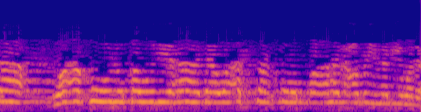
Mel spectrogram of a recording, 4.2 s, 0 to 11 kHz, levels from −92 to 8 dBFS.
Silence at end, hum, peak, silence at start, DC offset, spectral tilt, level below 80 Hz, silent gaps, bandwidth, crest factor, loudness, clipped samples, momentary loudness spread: 0 s; none; -6 dBFS; 0 s; under 0.1%; -11 dB/octave; -62 dBFS; none; 3.2 kHz; 14 dB; -22 LUFS; under 0.1%; 6 LU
